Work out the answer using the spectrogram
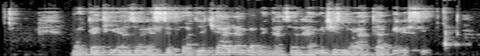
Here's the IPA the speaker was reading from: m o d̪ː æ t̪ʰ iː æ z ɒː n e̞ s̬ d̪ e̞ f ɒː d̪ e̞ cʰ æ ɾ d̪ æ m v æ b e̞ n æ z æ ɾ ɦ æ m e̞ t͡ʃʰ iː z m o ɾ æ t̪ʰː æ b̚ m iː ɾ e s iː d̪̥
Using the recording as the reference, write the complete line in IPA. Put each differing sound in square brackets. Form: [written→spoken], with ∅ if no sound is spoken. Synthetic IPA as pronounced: m o d̪ː æ t̪ʰ iː æ z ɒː n e̞ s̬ [d̪→t̪] e̞ f ɒː d̪ e̞ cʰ æ ɾ d̪ æ m v æ b e̞ n æ z æ ɾ ɦ æ m e̞ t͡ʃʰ iː z m o ɾ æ t̪ʰː æ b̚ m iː ɾ e s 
